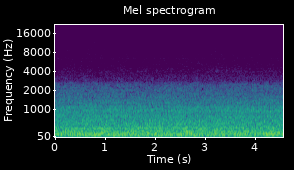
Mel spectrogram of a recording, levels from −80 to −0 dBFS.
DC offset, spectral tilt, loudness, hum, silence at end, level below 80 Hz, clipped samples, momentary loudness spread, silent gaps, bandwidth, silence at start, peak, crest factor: under 0.1%; -11 dB/octave; -22 LUFS; none; 0 s; -30 dBFS; under 0.1%; 1 LU; none; 4.4 kHz; 0 s; -8 dBFS; 12 dB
